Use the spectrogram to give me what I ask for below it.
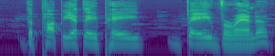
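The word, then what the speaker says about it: Papeete: at things like the papete pay Bay Veranda cuz I called it papit and I got yelled at so now I probably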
